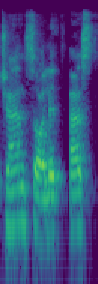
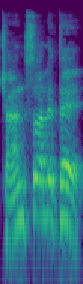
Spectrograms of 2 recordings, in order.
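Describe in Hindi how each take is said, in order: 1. अंत का 'ast' पूरा बोला जाता है। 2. अंत का 'ast' घटकर एक स्वर रह जाता है।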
